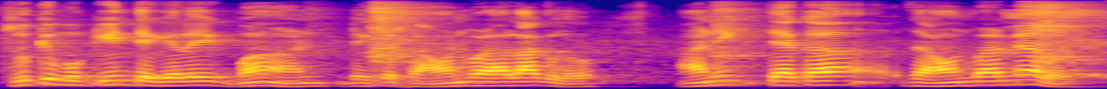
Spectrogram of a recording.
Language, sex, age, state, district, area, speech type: Goan Konkani, male, 60+, Goa, Murmgao, rural, spontaneous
